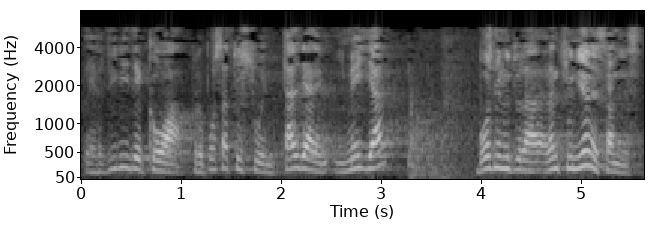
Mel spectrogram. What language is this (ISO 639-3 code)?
eus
